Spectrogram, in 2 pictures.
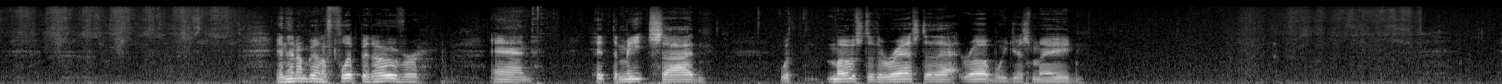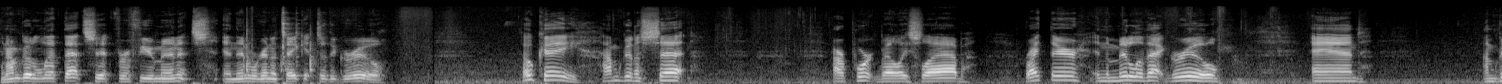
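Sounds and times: hand rubbing meat: 0:00.0 - 0:03.4, 0:12.3 - 0:14.4, 0:17.3 - 0:19.4, 0:21.1 - 0:24.3.

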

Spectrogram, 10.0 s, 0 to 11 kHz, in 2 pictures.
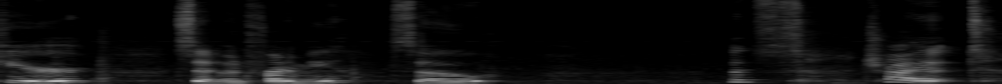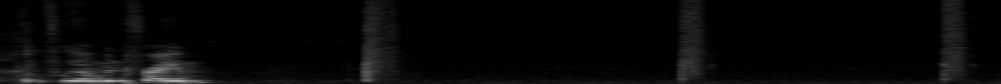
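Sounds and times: spray bottle hissing: 0:06.8 - 0:07.1, 0:08.4 - 0:08.6, 0:09.7 - 0:10.0.

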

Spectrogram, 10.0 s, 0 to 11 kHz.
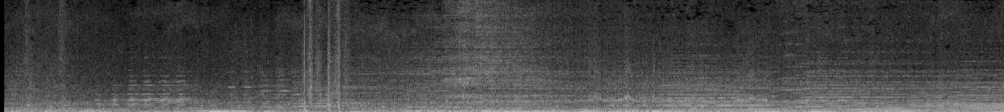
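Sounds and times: dramatic background music: 0:00.2 - 0:10.0.

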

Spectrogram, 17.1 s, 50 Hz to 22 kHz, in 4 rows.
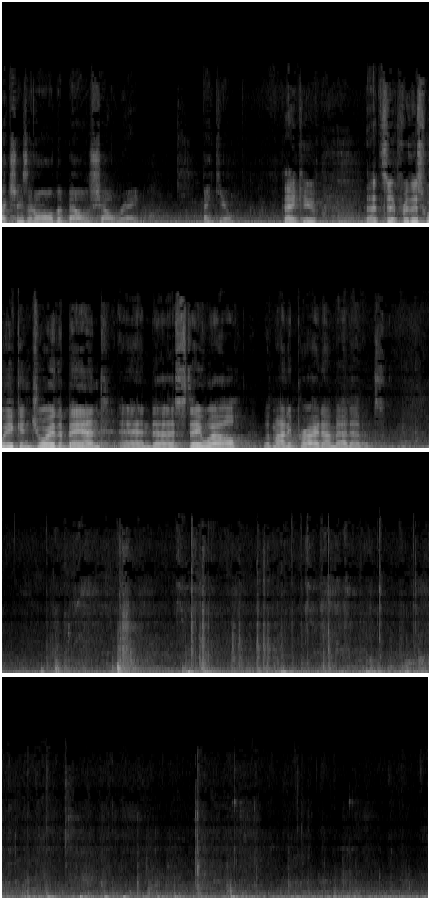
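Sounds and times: low room hum: 0:00.0 - 0:17.0
footsteps on wooden stage floor: 0:08.2 - 0:17.0
knocks and rustles: 0:08.9 - 0:16.8.

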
